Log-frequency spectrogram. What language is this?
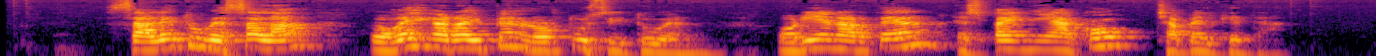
Basque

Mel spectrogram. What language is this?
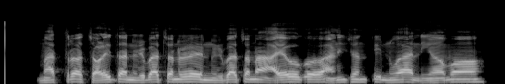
Odia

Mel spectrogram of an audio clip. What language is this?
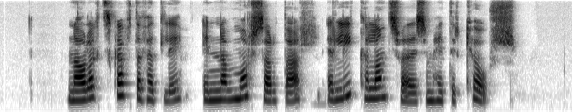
Icelandic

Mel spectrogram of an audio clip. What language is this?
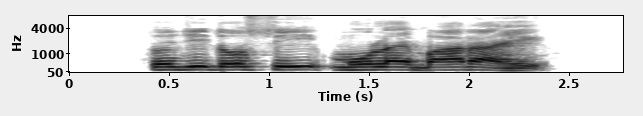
Sindhi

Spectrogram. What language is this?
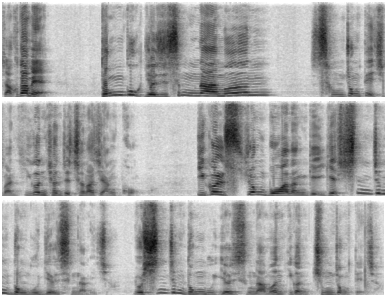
Korean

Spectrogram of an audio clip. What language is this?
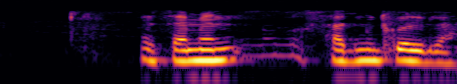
Assamese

